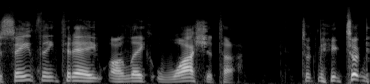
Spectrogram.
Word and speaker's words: Ouachita: doesn't sound doesn't look like washington but it's pronounced washita i have never fished the lake yet but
